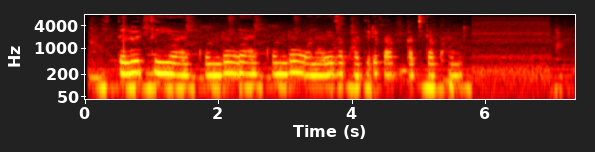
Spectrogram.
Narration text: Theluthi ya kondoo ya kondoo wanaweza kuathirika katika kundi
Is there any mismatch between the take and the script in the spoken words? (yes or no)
no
